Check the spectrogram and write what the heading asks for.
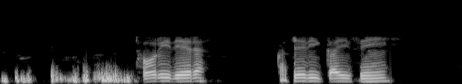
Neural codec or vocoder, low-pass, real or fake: none; 3.6 kHz; real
